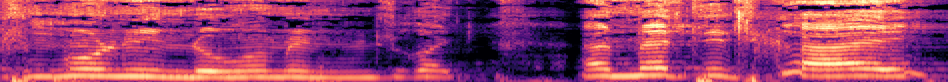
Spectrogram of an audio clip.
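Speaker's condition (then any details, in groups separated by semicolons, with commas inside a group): Cerebral palsy; hand and arm movement affected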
